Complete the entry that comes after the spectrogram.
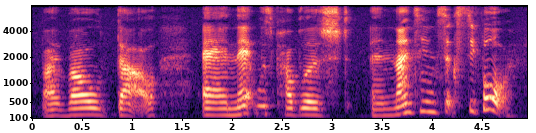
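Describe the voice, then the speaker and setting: Speaking with a New Zealand accent, a woman uses a medium pitch, ordinary pitch variation and a fairly slow pace. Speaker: book YouTuber. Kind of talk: casual talk to camera. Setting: outdoors in garden. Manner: hesitant, many fillers.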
